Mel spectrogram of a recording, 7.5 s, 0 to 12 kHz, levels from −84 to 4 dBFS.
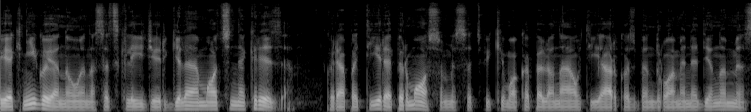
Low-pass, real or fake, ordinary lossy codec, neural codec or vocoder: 10.8 kHz; real; AAC, 64 kbps; none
